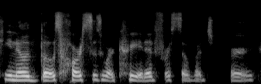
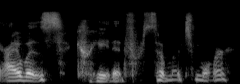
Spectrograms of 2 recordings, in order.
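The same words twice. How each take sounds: First: Said in the usual way. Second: "I was created for so much more" said slower and softer, leaning on "I"; slow down and land "I" with quiet weight; slow emphasis. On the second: Shown as a demonstration. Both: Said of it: "but more importantly".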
